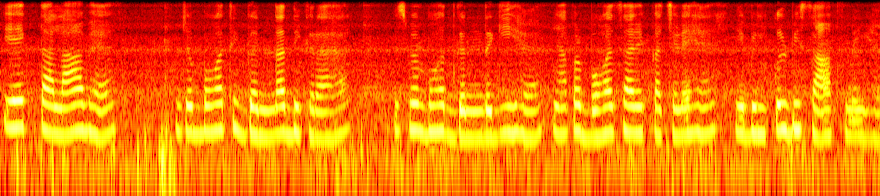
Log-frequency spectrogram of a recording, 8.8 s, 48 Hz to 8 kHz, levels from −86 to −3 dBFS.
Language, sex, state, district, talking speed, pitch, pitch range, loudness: Hindi, female, Bihar, Kishanganj, 185 wpm, 245 Hz, 230-255 Hz, -17 LUFS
